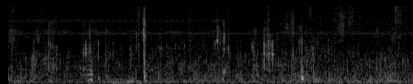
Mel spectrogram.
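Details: Sheep in a pasture eat small green apples fallen from a tree overhanging the fence: sharp, irregular crunching bites and wet chewing clicks against a quiet outdoor background.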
